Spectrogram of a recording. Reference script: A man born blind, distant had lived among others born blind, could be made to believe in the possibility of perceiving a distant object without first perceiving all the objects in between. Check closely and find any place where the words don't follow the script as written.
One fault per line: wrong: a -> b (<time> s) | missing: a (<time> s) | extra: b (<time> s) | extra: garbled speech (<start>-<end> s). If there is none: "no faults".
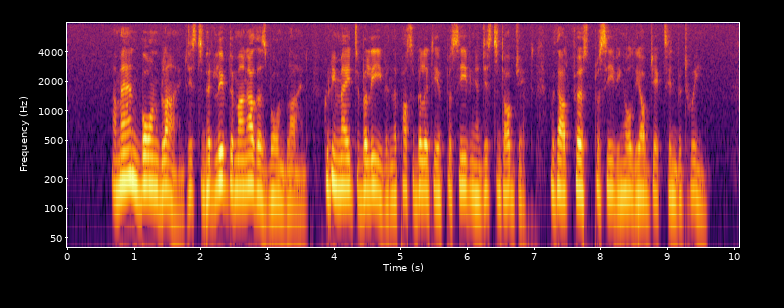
no faults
